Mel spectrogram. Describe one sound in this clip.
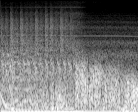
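Laser shots fire rapidly in quick bursts.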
